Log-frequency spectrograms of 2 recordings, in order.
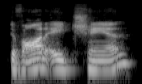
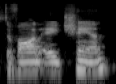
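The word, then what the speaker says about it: De'Von Achane: somebody who's come kind of out of nowhere Devon a Chan as it's pronounced now we learned a lot of you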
